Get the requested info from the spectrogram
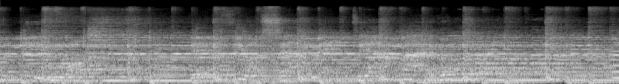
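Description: Live rock band playing: electric guitars, bass and drums, loud and continuous.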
